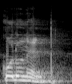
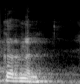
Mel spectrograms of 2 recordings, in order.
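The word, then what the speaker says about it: colonel: ये कर्नल लिखा है, बट अगर इसको आप इसके वर्ड बाई वर्ड उसको प्रोनाउंसिएट करने की कोशिश करो तो वैसे आएगा कोलोनेल, बट वो एक्चुअली है नहीं, वो एक्चुअली लिखा है कर्नल।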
